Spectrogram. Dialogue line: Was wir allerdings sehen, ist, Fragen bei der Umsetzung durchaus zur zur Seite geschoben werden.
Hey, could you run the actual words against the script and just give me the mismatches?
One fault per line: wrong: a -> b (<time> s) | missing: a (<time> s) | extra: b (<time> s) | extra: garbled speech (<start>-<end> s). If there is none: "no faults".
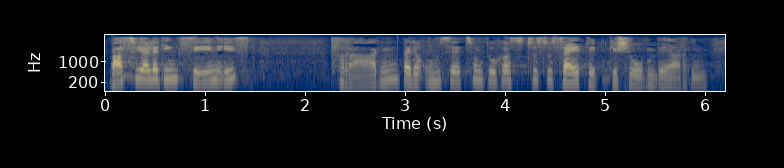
no faults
